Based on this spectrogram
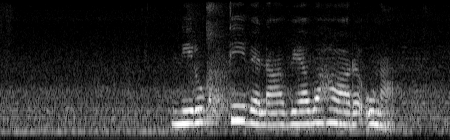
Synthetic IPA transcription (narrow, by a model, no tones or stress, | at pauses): niɾukt̪iːʋelaːʋijaʋaɦaːɾəʔuna̰ː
